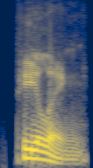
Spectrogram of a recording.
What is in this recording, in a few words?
"peeling", American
